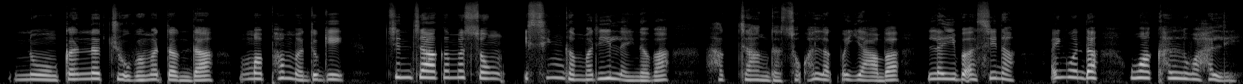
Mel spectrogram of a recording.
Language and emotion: Manipuri, fearful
